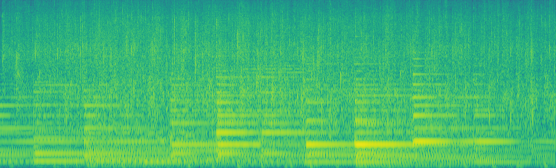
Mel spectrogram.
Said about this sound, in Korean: 우리 하나님께 우리 영광의 박수 드릴까요?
